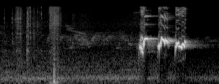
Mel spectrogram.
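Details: Red-whiskered bulbul, a training song recorded in the morning: a short phrase of three loud, bright whistled notes around the upper-middle range, each slurred and warbling, following a faint thin whistle and a soft rustle.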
